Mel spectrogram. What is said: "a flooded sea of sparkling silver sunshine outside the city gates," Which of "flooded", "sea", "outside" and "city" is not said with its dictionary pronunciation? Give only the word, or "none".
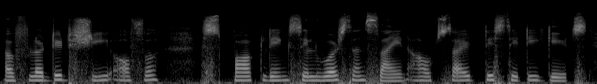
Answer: sea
